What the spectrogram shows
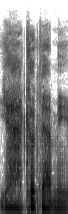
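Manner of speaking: put-on ASMR whispering. Retelling old cooking videos made as bad asmr: imitating own asmr whisper. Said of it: "I'm gonna whisper in the mic".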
